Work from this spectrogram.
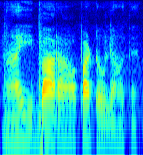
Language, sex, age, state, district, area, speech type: Marathi, male, 18-30, Maharashtra, Satara, urban, spontaneous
